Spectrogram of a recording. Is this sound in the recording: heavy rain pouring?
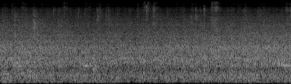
yes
